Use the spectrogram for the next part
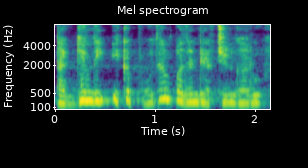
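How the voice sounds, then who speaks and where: A wary, sensitive young woman, as a woman narrator puts her on in an audio story. She speaks hesitantly and softly in a mellow voice, and a long hall reverb trails behind it. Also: a little high, brisk, muffled recording, lightly acted. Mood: hurting.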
